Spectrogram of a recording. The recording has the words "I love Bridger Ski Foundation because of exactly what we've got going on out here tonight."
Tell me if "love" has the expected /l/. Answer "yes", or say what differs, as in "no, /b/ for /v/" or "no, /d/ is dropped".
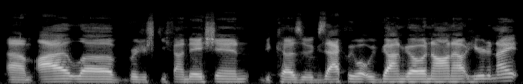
yes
